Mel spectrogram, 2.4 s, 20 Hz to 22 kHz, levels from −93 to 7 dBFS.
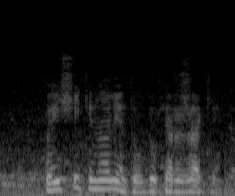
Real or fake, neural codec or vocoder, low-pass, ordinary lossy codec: real; none; 7.2 kHz; AAC, 48 kbps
